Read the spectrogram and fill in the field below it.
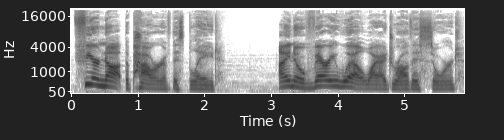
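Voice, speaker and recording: A woman voicing a mature, resolute and idealistic swordswoman in a video game, composed and earnest in her measured delivery. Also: sits low, animated, a bit bright, no room sound, soft background music, full character voice. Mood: steady, determined. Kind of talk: scripted video game character lines.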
